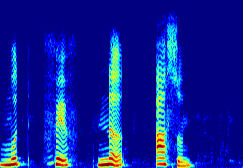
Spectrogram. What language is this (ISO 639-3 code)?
kas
